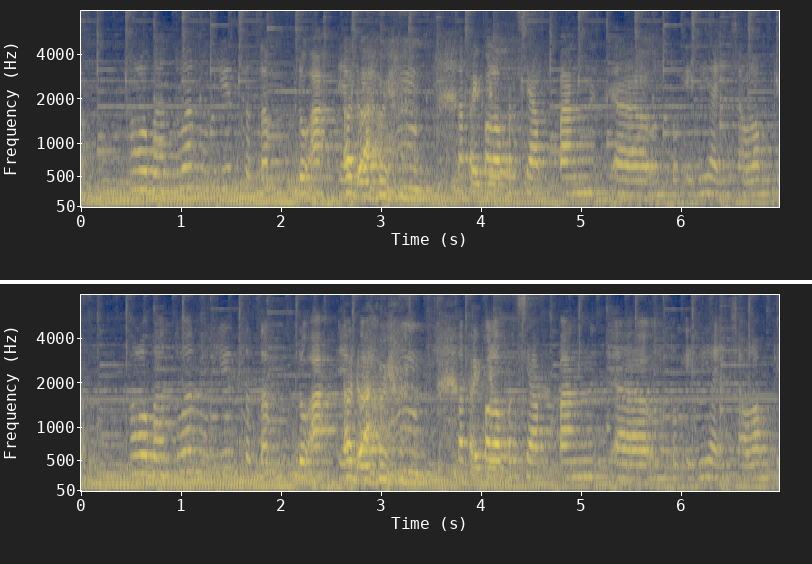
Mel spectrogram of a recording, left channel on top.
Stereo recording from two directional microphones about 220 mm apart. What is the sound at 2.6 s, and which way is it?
Speech, 15° right (ahead or behind).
